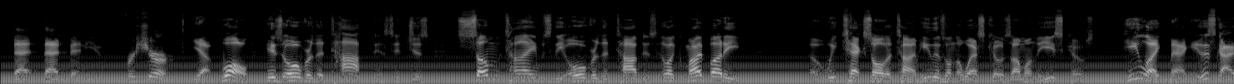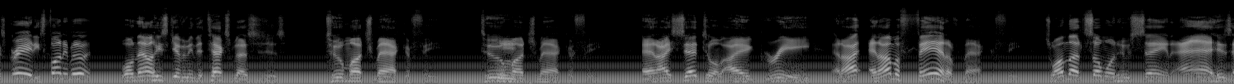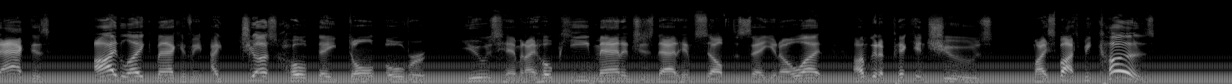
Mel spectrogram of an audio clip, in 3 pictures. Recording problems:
electrical hum; noticeable; throughout; 60 Hz, 15 dB below the speech

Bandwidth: 14.5 kHz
